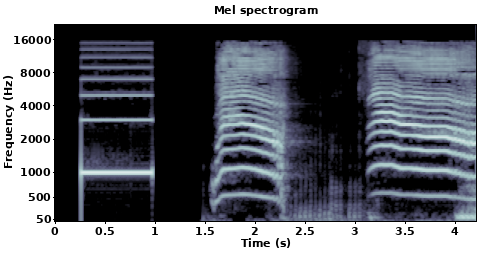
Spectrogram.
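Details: Cat in a bad mood gives two long, loud, nasal meows, each bending up then down and lasting under a second, after a sharp electronic beep at the start.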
